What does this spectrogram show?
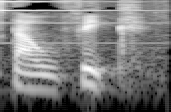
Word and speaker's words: Tufik: como dato curioso que en el original árabe no se dice tufik se dice taufic ésta es la pronunciación original así es como se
